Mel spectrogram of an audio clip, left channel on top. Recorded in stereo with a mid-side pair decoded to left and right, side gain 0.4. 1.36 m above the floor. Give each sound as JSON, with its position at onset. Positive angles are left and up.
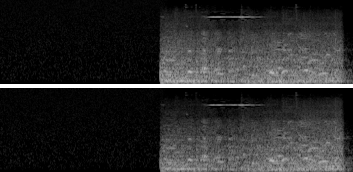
{"t": 1.6, "sound": "laughter", "azimuth_deg": 50, "distance_m": 1.9}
